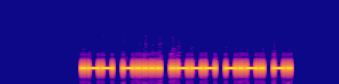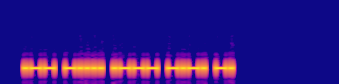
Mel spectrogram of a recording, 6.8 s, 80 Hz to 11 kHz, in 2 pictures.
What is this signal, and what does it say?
Morse code, heard as a keyed tone, about 36 wpm, 700 Hz. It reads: W6JCN W6JCN
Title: USA Call Signs - 5 Characters - Repeated 2x - 35wpm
